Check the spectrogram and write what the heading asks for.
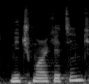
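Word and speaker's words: niche marketing: نیچ مارکتینگ که تلفظ صحیحش اینطوریه. – نیچ مارکتینگ.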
